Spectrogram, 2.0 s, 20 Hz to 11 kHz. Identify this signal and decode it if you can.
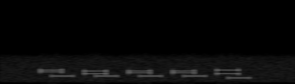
Multi-frequency trunk signalling (R2, with the far end's replies), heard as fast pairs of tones, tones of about 150 ms. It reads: 94557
